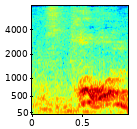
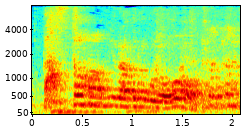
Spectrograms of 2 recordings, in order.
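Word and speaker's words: Boston: 보스턴. 막 이랬는데 자기 못 알아듣고 막. 그러면서 좀 한 1, 2분 지나, 바스턴이라더라고요. 그래서, 바스턴. 맞다. 그래가지고 싹 풀렸어요.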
